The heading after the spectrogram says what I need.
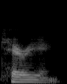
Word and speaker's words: carrying: yes two well yeah you're pronouncing it like there's two but there really are three syllables you're missing one syllable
